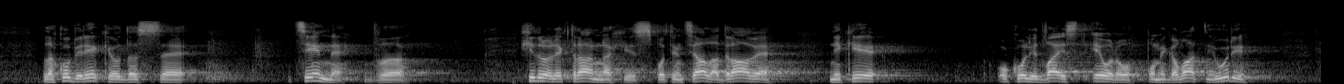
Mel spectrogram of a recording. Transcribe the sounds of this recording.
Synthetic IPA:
laxkoːbiɾeːkəwd̪asɛ | t̪seːnɛʋə | xid̪ɾɔɛlɛkt̪ɾaɾnaxispɔt̪ɛnt̪siaːlad̪ɾaːʋɛnɛkjeː | ɔkoːlid̪ʋajst̪ewɾɔwpɔmɛɡaʋaːt̪niuːɾi

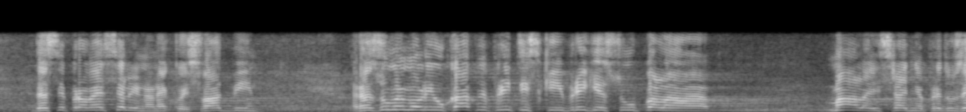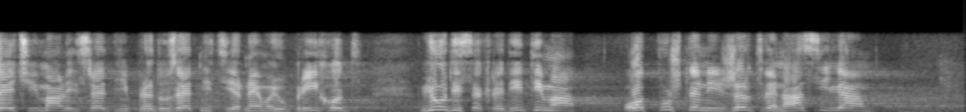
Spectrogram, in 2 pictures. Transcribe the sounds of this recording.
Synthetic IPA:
d̪ase̞pɾo̞ʋeselinanekojsʋad̪bi | ɾazume̞mo̞liukakʋe̞pɾit̪iskeibɾiɡe̞suupala | maːlaisɾe̞d̪ɲapɾe̞d̪uzeːt͡ɕaimaːliisɾed̪ɲipɾe̞d̪uzet̪nit̪sijeɾne̞ːmajupɾiːxo̞d̪ | ʎuːd̪isakɾe̞d̪it̪ima | o̞t̪̚puʃt̪e̞niʒər̩t̪ʋe̞naːsiʎa

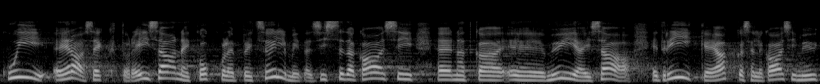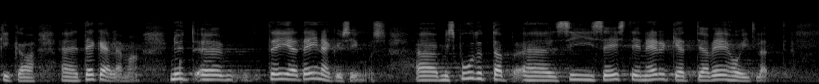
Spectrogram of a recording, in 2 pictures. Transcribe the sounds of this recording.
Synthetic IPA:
kuje̞ɾɑse̞kt̪o̞ɾe̞jsɑːnejd̪̥ko̞kːule̞pːe̞jd̪̥sɤlʲmid̪̥ɑsisːe̞d̪ɑkɑːsʲinɑd̪̥kɑmyjːɑe̞jsɑːe̞t̪ːˑriːkːˑe̞jɑkːɑse̞lːe̞kɑːsimyːɡ̥iɡ̥ɑ | t̪e̞ɡ̥e̞lḛmɑ̰ | nyːd̪̥t̪e̞jet̪e̞jne̞kysʲḭmṵs | mispuːd̪̥ut̪ːɑb̥siːse̞ːst̪ie̞ne̞rɡ̥iɑt̪ːjɑve̞ːɦo̞jd̪̥lɑ̰t̪ːˑ

